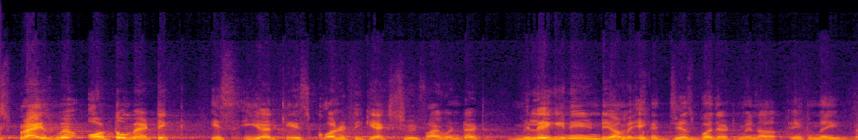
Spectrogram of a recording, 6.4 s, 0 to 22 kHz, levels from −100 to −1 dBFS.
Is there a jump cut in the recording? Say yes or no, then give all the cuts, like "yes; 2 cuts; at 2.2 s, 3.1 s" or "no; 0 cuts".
yes; 1 cut; at 4.9 s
